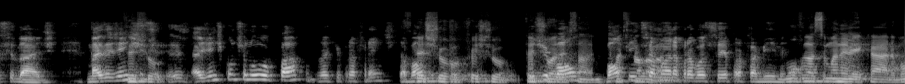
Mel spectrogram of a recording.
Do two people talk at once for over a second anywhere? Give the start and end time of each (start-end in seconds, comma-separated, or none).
5.2-6.9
